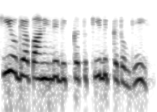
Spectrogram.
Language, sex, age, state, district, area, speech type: Punjabi, female, 18-30, Punjab, Fazilka, rural, conversation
